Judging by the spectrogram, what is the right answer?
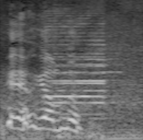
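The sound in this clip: A car horn gives a short, sustained honk from a driver on the street sounding at the car ahead, overlapping a person's voice.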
